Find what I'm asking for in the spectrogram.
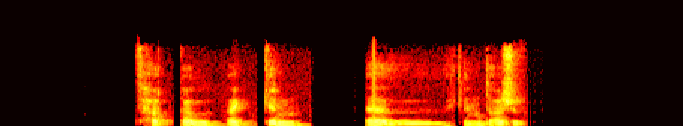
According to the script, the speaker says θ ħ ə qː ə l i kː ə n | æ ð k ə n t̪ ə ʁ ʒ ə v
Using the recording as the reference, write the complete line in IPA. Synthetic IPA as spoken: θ ħ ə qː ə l æ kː ə n | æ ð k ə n t̪ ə ʕ ʒ ə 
